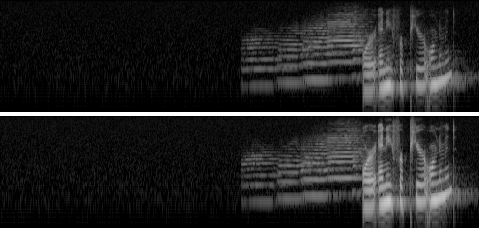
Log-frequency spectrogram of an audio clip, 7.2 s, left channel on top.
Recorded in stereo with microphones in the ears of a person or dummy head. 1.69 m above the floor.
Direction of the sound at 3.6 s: 5° right (ahead or behind).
